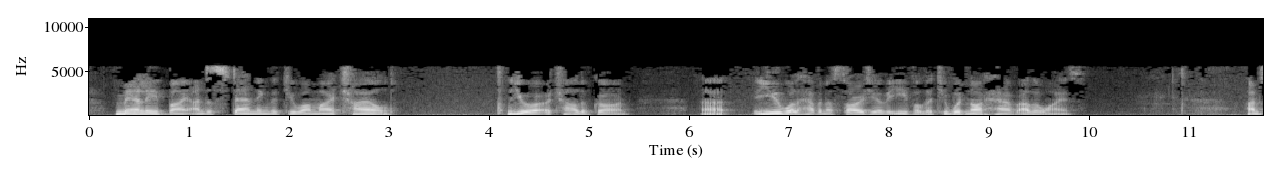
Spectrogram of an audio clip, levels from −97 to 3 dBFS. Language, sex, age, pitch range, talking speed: English, male, 40-59, 125-145 Hz, 150 wpm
